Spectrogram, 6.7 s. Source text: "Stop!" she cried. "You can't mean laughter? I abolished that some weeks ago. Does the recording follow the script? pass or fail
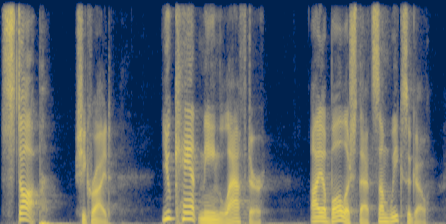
pass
